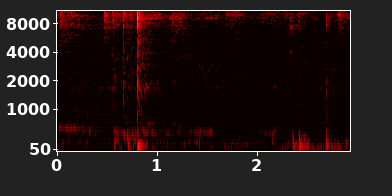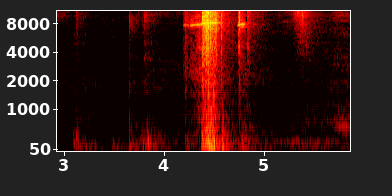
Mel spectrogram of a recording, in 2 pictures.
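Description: Outdoor light fixture being handled and fitted against house siding: small knocks and clicks, then one brief loud burst about four and a half seconds in.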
